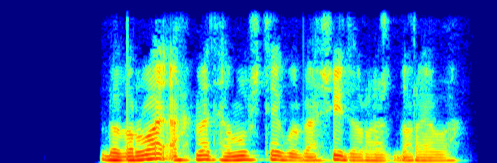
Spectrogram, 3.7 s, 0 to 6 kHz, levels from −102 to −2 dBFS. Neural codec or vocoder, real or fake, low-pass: none; real; 5.4 kHz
